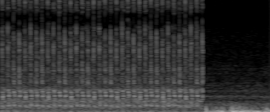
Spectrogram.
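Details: Honda City on CNG/gas, after fixing the engine stalling as soon as it switched to gas, no leaks: steady even idle with smooth regular beat, no stumble or miss; normal idle.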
